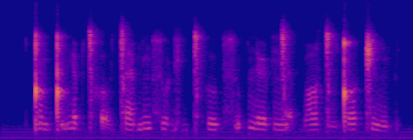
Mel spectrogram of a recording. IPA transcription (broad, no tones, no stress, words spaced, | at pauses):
ǃɛ̃bǃḭŋɛbǀʰɔ̰ɡ ǀæbĩɡ sʷɑɡiɡǀʰub sʷæ̰pnøp ŋ͡ǀæ̰pbɑ ɡ͡ǀɔ̃ǃɔ ǁĩp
